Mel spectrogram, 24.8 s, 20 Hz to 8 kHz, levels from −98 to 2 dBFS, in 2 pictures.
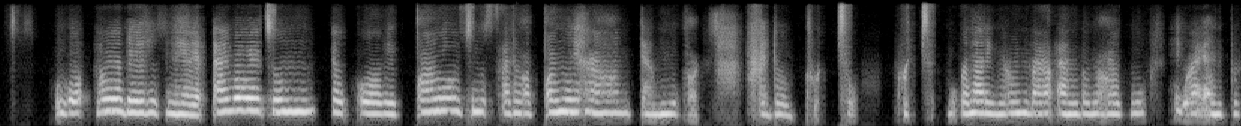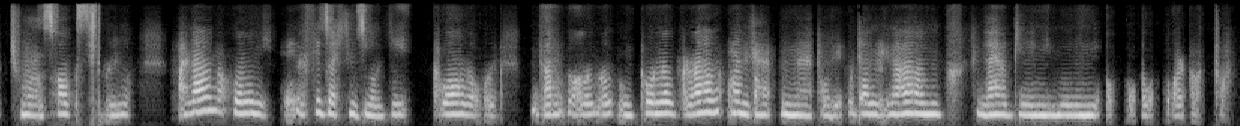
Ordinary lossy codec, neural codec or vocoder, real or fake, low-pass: AAC, 32 kbps; codec, 16 kHz, 0.5 kbps, FreqCodec, smaller model; fake; 7.2 kHz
